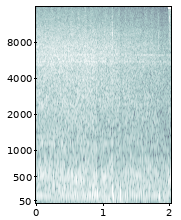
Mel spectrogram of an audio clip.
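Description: F/A-18 Hornet's twin jet engines at full power during a carrier catapult launch: a steady, noisy rush that grows deeper about a second in as the jet is shot off the deck.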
